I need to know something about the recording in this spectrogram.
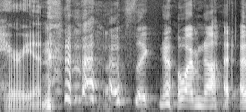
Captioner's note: laughs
